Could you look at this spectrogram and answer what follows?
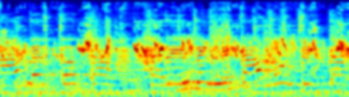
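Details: Happy budgerigar chirping in a quick, buzzy run of short warbled notes and bright chirps that come in bursts, over steady background music.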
